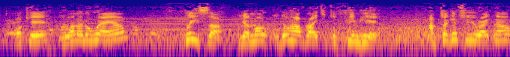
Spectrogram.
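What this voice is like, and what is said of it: African-accented English. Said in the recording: “Some guy right out of Africa, but judging by his accent.”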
